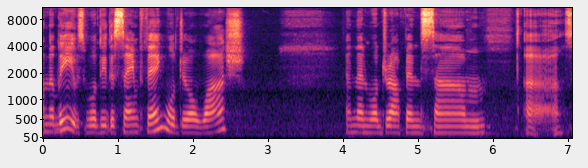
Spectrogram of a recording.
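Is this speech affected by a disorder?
No.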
